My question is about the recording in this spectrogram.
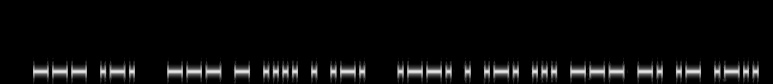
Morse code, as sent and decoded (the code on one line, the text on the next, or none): --- .-. / --- - .... .-. / .--. .-. ... --- -. .- .-..
OR OTHER PERSONAL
